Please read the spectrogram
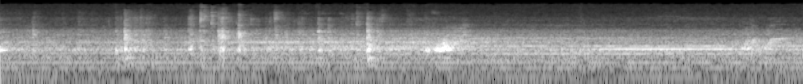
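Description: Faint soundtrack of a TV episode playing in the room: a steady low hum with held tones, scattered soft clicks and knocks, and a brief voice-like sound about four and a half seconds in.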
